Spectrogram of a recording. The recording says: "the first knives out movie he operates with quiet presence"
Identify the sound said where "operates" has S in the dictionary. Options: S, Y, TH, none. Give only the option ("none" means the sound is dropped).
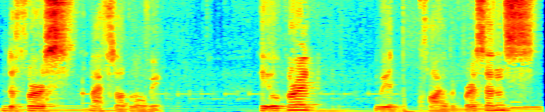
none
